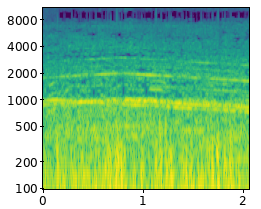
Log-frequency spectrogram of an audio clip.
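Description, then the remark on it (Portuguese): A steady, wailing rocket warning siren in southern Israel holds a sustained tone over a dense rumble of low background noise, sounding loud and continuous throughout with no pauses or voices. “Ao longo do dia e da noite, sirenes de foguetes continuam a soar no sul do país.”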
